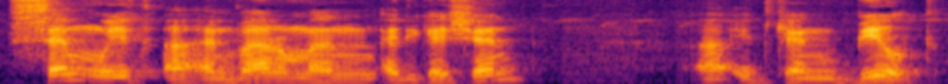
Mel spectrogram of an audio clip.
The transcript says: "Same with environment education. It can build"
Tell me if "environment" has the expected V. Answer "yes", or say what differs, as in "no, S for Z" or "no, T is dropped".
yes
